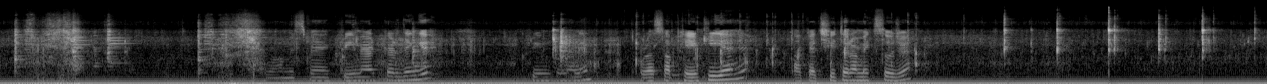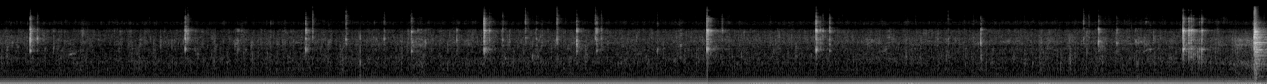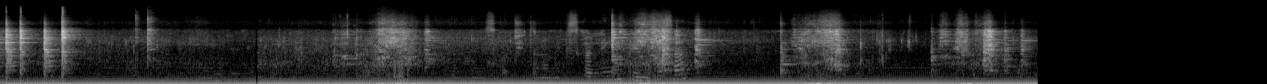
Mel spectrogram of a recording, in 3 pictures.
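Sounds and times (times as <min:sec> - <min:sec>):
spoon scraping a wok: 0:00.0 - 0:09.3, 0:23.5 - 0:35.7
chicken sizzling in a wok: 0:00.0 - 0:35.7.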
